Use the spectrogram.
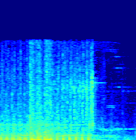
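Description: Rapid bursts of automatic gunfire in the battle royale game Apex Legends, loud and close, rattling for about a second before cutting off into quieter game ambience.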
